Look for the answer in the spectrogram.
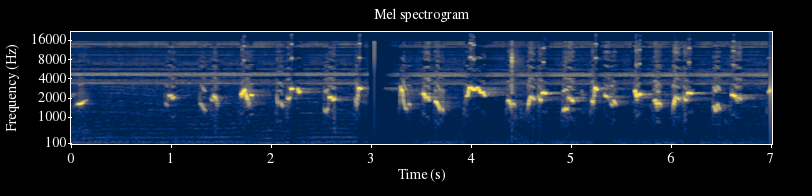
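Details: Yellow-vented bulbul in energetic song for training other songbirds: dense, cheerful phrases of short warbled and slurred notes, with a brief break at three seconds. A faint low hum and a constant high tone run in the background.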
